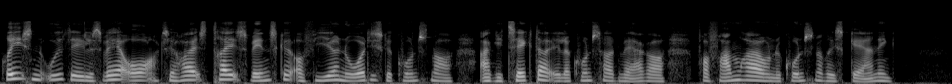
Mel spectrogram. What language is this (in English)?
Danish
